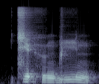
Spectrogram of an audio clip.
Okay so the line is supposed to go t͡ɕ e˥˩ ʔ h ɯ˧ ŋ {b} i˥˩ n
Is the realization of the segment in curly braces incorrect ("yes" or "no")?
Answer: no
